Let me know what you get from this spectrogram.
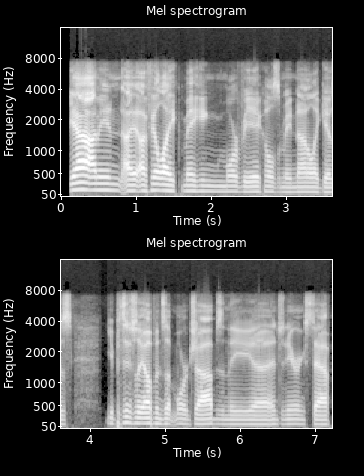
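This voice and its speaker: A man's voice: lowish voice, fairly bright tone, clean tone, dry recording, lo-fi sound. A man running a tabletop game, chatting casually with players, hesitant and full of fillers, swearing now and then. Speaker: game master.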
